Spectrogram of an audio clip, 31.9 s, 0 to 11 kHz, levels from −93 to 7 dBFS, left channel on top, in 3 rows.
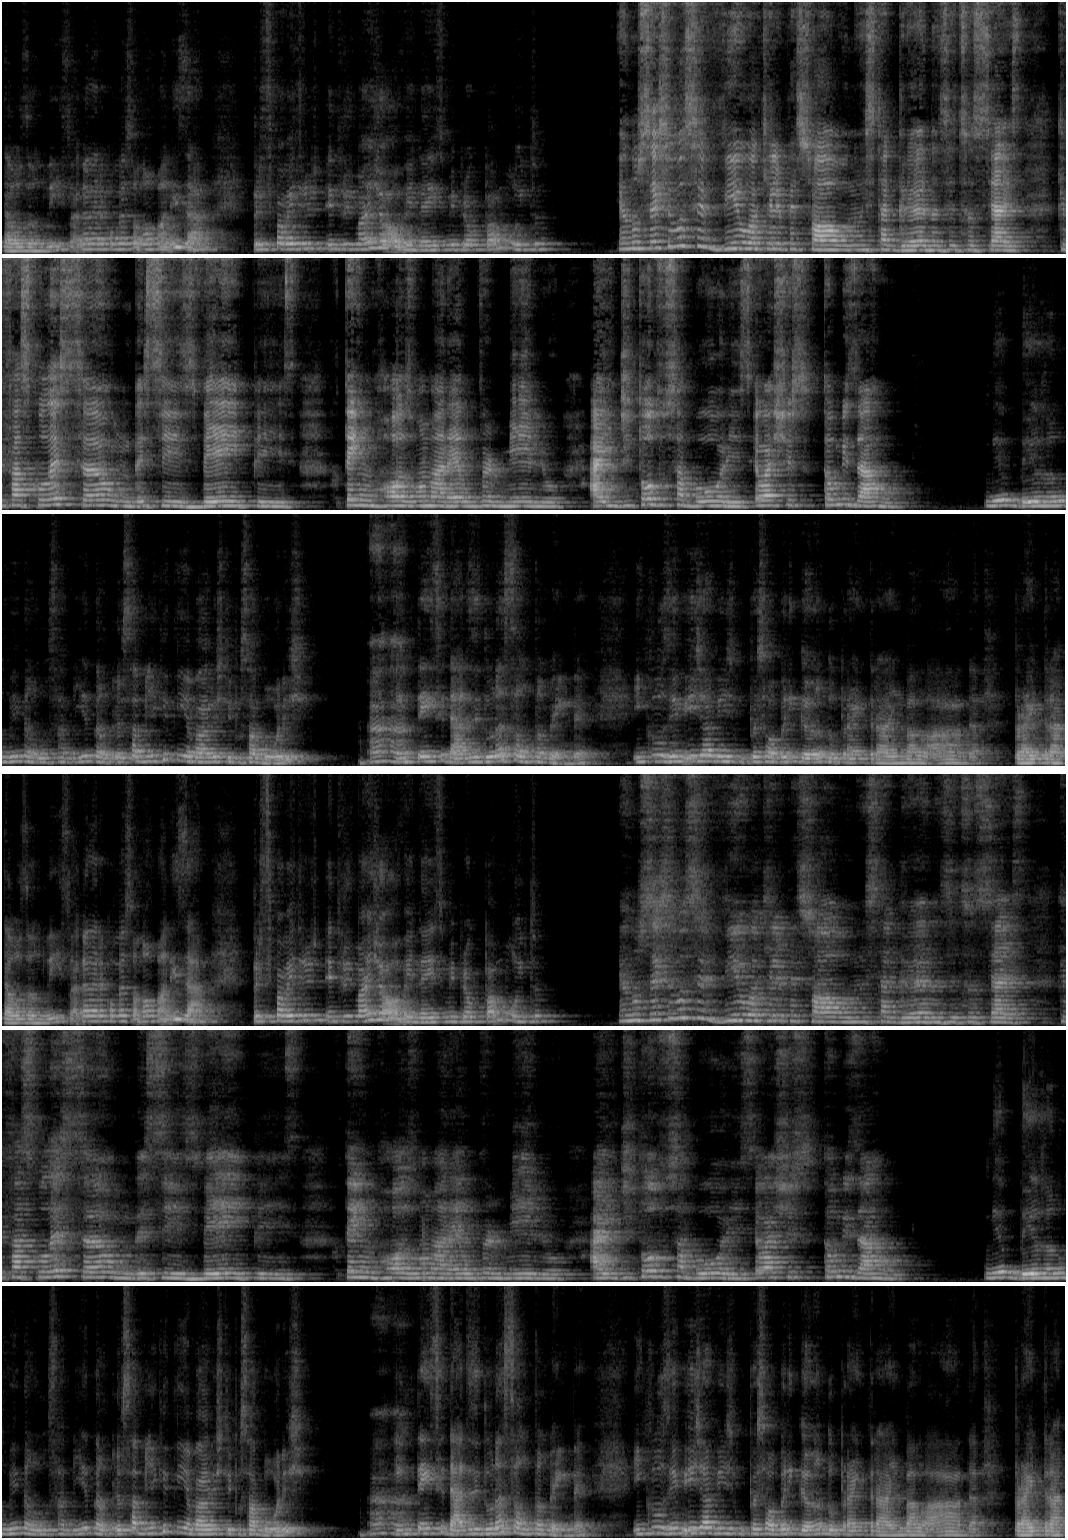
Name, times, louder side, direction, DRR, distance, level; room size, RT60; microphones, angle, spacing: voice 1, 0.0-5.4 20.5-24.3 25.2-31.9, right 1 dB, 20° right, 0.4 m, -34 dB
voice 2, 3.0-3.4 6.2-19.6 24.9-25.4, left 5 dB, 90° left, 0.5 m, -33 dB
5.8 x 3.5 x 2.3 m
head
